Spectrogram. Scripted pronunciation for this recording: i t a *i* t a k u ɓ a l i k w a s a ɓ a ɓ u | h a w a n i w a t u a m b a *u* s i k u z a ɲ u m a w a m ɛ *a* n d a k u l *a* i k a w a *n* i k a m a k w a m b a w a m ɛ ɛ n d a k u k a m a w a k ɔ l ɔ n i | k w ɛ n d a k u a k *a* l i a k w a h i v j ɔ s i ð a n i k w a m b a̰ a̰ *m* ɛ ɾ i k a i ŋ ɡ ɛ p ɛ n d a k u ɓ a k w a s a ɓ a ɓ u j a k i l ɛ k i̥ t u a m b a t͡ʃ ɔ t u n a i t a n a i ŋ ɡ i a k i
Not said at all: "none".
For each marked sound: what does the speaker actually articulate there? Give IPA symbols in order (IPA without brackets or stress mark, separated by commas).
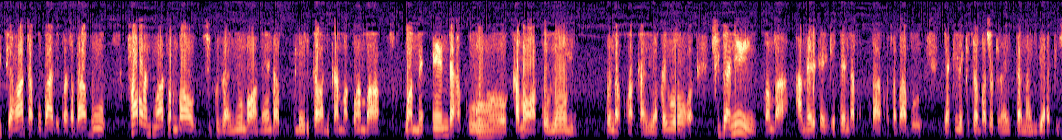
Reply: a, ɔ, ɛ, ɛ, n, a, m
